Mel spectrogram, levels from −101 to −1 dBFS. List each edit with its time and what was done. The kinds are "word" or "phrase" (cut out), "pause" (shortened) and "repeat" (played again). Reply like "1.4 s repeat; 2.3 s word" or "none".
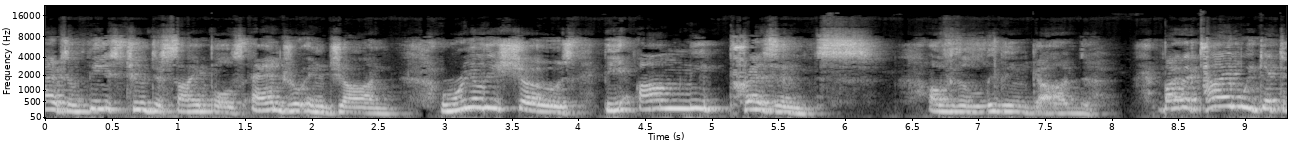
none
